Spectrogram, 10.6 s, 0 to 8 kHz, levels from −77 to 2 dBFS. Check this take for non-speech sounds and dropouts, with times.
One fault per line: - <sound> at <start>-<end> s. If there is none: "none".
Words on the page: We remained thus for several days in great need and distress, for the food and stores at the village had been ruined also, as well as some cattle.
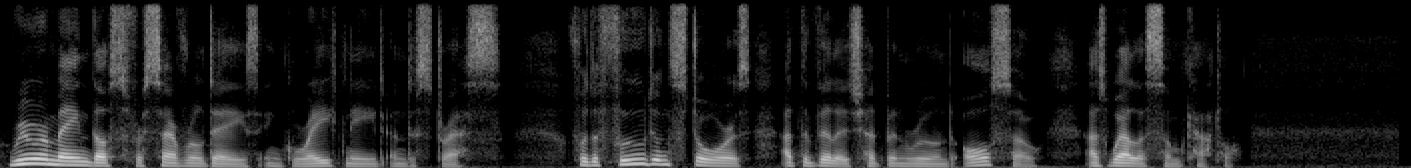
none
